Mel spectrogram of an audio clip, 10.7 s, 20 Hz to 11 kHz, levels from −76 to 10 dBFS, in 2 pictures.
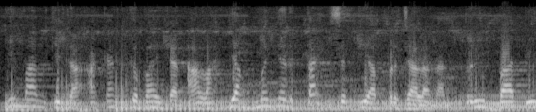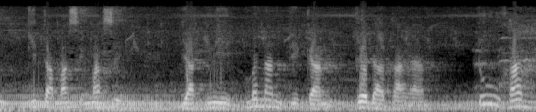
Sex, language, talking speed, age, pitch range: male, Indonesian, 90 wpm, 50-69, 120-150 Hz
